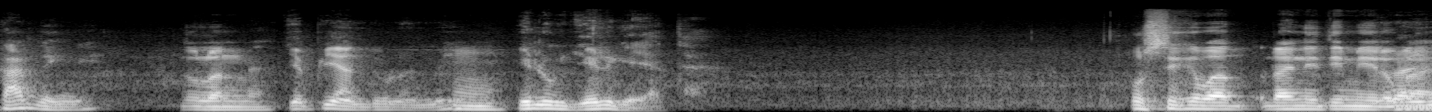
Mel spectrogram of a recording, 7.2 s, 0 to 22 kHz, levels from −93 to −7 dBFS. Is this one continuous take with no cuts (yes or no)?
no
